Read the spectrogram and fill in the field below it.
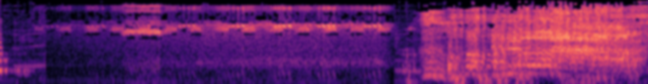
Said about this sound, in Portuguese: Essa vai ter que botar grilo.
